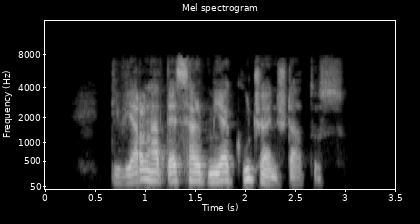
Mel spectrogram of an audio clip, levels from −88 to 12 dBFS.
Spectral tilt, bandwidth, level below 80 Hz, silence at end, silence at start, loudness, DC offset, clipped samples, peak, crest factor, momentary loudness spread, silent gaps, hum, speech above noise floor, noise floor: -4.5 dB/octave; 8 kHz; -58 dBFS; 0.55 s; 0.65 s; -17 LUFS; under 0.1%; under 0.1%; -2 dBFS; 18 dB; 16 LU; none; none; 41 dB; -59 dBFS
